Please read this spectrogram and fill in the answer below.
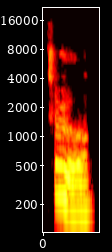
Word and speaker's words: Thoreau: É difícil eu não mencioná-lo em uma fala minha, mas o Alden, A Vida nos Bosques, Thoreau, como quiserem, né? As duas pronúncias são válidas.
